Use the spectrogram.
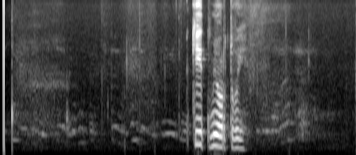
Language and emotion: Russian, neutral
